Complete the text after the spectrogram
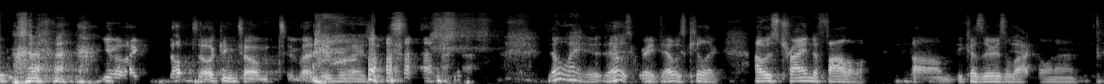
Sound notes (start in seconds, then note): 0.0 laughter; 3.1 laughter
